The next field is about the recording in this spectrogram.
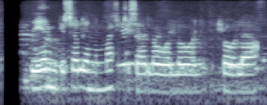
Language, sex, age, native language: Icelandic, female, 11, Icelandic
